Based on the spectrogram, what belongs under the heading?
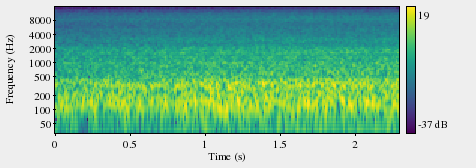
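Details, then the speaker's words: Engine running after exhaust manifold-to-pipe flange leak repaired with a clamp and final nut tightening: steady, even drone with no puffing or ticking from the manifold; exhaust sealed, sounds like it never leaked. "let me start this thing up jeez it sounds like a brand new like I never had a leak I think we're good to go"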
